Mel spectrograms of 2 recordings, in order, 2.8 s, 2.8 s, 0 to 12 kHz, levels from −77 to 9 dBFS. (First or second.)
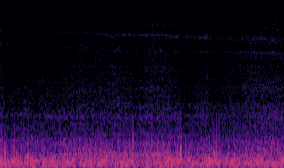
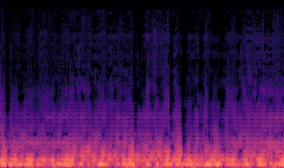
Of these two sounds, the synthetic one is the second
